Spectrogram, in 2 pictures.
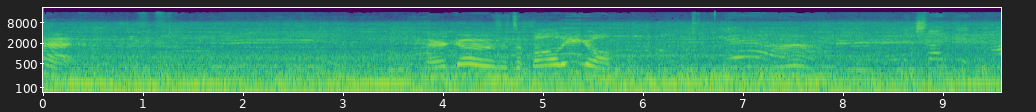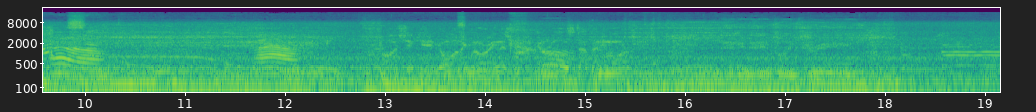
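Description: Steady low road rumble inside a moving car's cabin. Short, wavering voice sounds rise and fall over it several times, at about 4, 5, 7½, 10 and 12 seconds.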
